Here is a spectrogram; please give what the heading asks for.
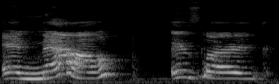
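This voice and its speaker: A woman from Liberia co-hosting a casual chat. She is animated, laughs often and repeats words as she starts her sentences. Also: sits high, very slow, reverberant, a crowd in the background. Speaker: co-host.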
